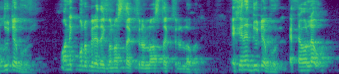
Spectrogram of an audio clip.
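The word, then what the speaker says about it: أستغفر الله: এটা কাফ যদি হয় এজন্য আমরা যারা পড়ব আস্তাগনটা উচ্চারণ করে আস্তাগফিরুল্লাহ বলব এক আর যদি বলি ওস্তাগফিরুল্লাহ এর অর্থ হল তোমরা সবাই মাফ চাও আস্তাগফিরুল্লাহ তোমরা সবাই মাফ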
